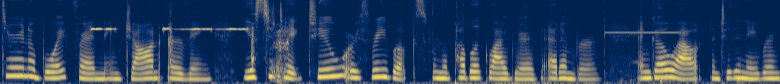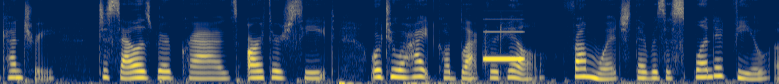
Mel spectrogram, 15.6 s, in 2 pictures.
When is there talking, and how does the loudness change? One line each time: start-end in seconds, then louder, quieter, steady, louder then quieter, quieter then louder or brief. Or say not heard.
0.0-15.5 steady.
